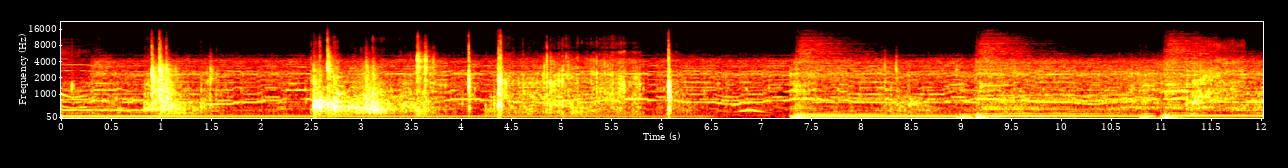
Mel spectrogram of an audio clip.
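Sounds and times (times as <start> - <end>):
background music with bass line: 0.0 - 12.0
skateboard wheels rolling on concrete: 0.0 - 12.0
skateboard clacks: 2.5 - 6.4.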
